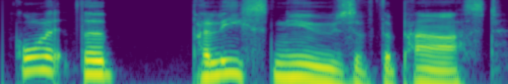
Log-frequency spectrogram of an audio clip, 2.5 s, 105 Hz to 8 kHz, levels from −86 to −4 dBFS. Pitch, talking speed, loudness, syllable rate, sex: 145 Hz, 190 wpm, -16 LUFS, 4.7 syllables/s, male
